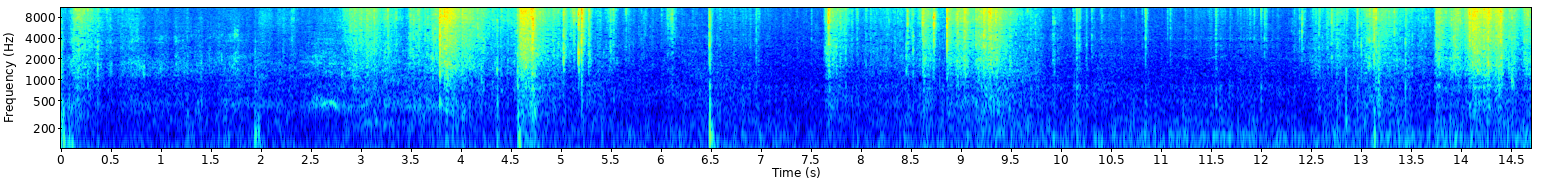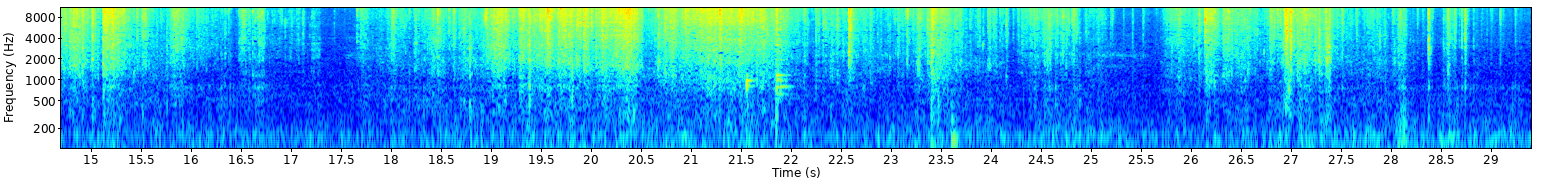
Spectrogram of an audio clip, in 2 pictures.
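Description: Irregular bouts of rustling and crinkling, with sharper crunches every few seconds and short quiet gaps between them.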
